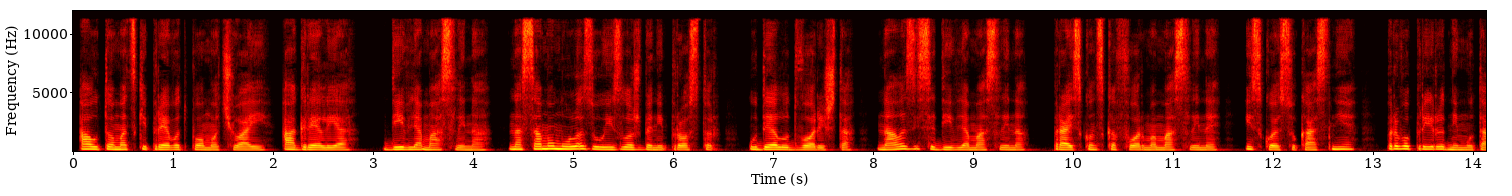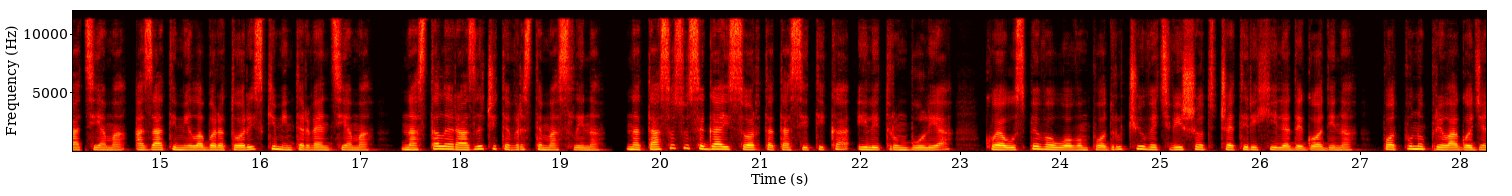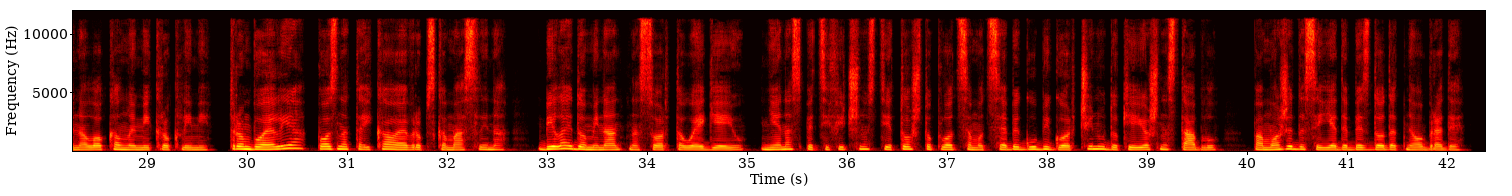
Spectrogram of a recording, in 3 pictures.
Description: Аудио водич / Audio vodič.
